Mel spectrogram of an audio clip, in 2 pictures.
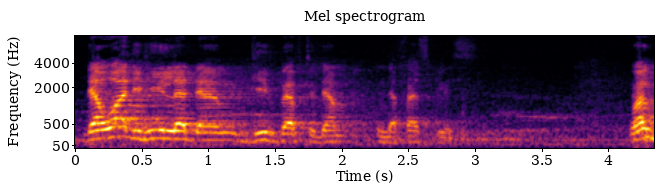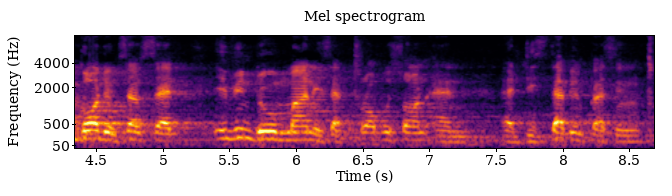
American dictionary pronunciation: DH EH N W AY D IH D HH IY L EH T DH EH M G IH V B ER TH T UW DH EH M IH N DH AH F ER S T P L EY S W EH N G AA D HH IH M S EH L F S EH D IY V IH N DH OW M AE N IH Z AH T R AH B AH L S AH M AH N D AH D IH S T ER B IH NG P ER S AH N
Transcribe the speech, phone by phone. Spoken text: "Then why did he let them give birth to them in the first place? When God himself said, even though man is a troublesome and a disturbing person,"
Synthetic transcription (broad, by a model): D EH N W AY D IH D HH IY L EH T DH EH M G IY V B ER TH T UW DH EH M IH N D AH F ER S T P L EY S W EH N G AA D HH IH M S EH L F S EH D IY V IH N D OW M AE N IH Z AH T R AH B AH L S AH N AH N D AH D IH S T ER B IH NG P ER S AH N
